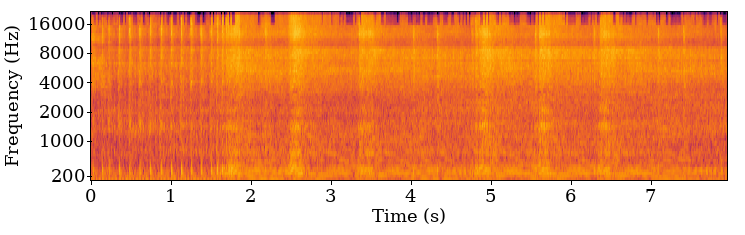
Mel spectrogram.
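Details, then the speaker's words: 1988 Suzuki LT250R two-stroke quad, first run after sitting, warmed up with idle just adjusted: crisp rattle at idle, then repeated clean blips climbing and falling back evenly; revs freely and sounds healthy. "Sounds good. Good start."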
